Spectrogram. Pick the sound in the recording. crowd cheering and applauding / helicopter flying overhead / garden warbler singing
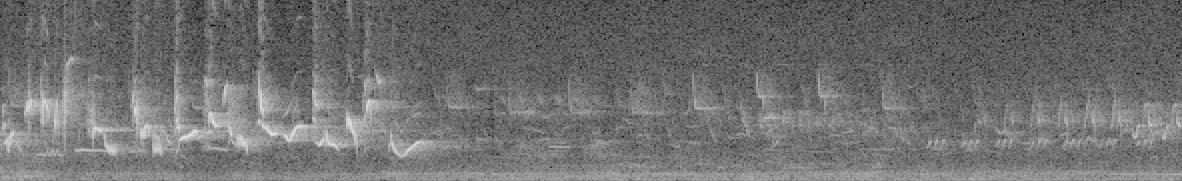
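garden warbler singing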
